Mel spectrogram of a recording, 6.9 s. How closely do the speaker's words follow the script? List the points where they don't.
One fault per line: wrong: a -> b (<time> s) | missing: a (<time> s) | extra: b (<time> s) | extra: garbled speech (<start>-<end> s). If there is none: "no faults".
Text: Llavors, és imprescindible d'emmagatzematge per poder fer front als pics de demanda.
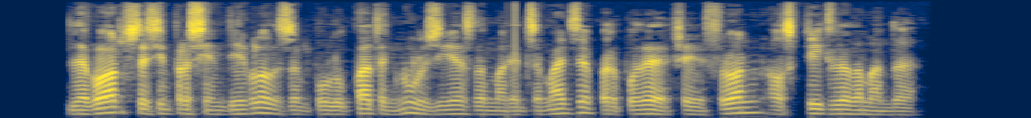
extra: desenvolupar tecnologies (1.8 s)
